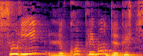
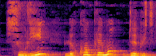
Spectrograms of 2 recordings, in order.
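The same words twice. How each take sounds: First: Slow, emphatic reading of the instruction; teacher dictating slowly; slow dictation. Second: Even slower, calmer repeat of the instruction; patient slow repetition. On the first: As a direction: read it out slowly like dictating to pupils. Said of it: "teacher reads exercise instruction". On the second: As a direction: say it again slowly, falling at the end. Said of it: "teacher repeats instruction". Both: Shown as a demonstration.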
